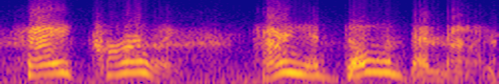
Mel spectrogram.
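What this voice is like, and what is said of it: Weird spaced-out imitated voice. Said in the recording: “when he'd talk, he'd have that weird voice.”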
